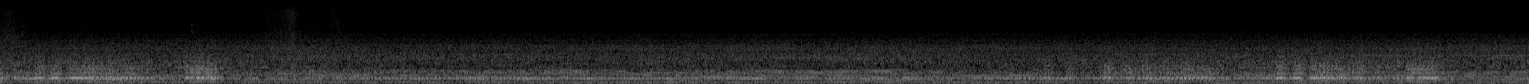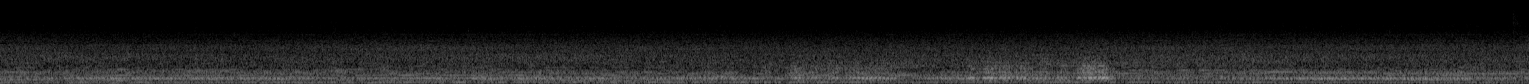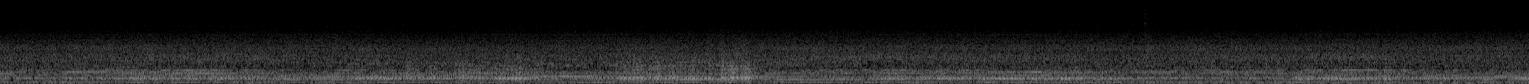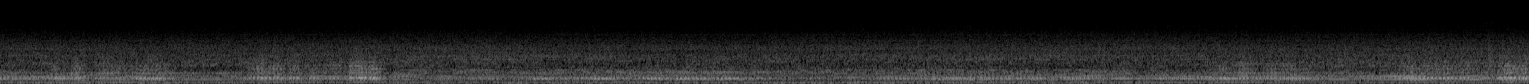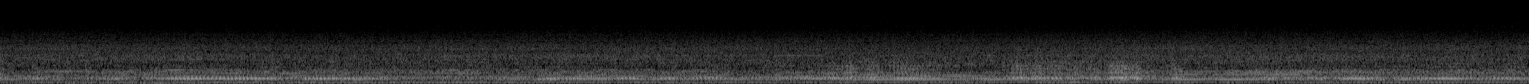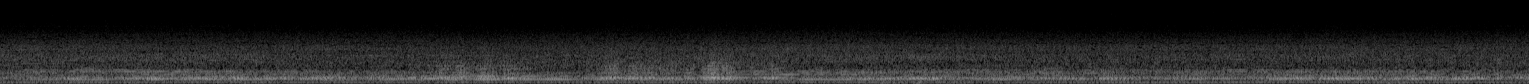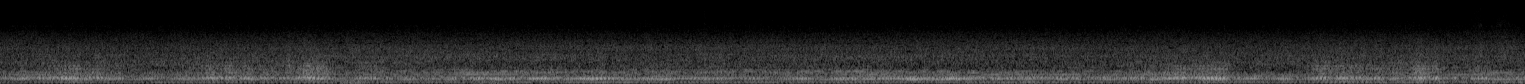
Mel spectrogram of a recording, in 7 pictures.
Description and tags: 1 minute noise of a cheap table fan. The fan housing rotates and creaks in the process.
